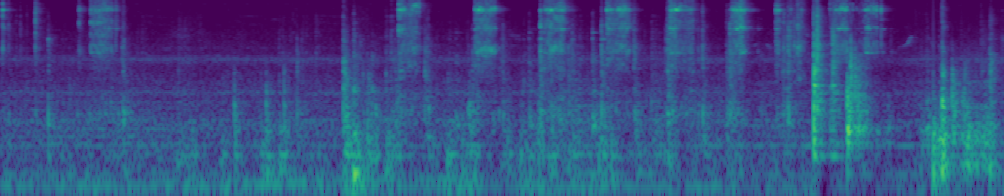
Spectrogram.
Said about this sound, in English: removing the spark plug.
